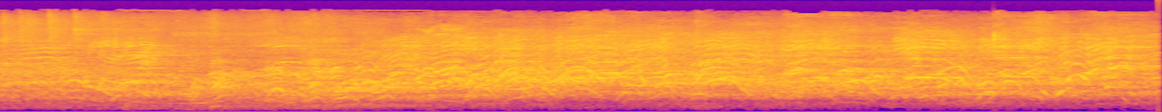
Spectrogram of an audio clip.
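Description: A crowd of young voices shouts and cheers excitedly nearby.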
